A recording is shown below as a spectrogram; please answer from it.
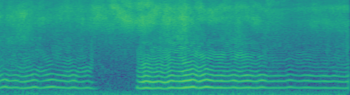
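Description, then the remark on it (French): A fly buzzes in a steady, wavering drone as it approaches a man, briefly cutting out for a moment before resuming just as loud. No voices are heard. “Il ne peut s'empêcher de bouger quand la mouche s'approche de lui.”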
